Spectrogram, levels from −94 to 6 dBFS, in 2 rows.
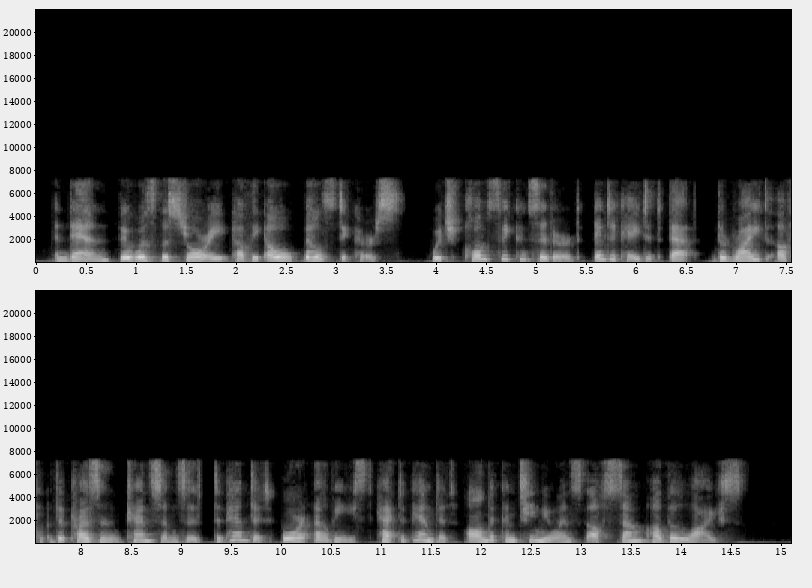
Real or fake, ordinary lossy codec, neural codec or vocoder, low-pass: fake; MP3, 64 kbps; codec, 16 kHz, 1 kbps, FunCodec, trained on LibriTTS, 50 frames a second; 7.2 kHz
